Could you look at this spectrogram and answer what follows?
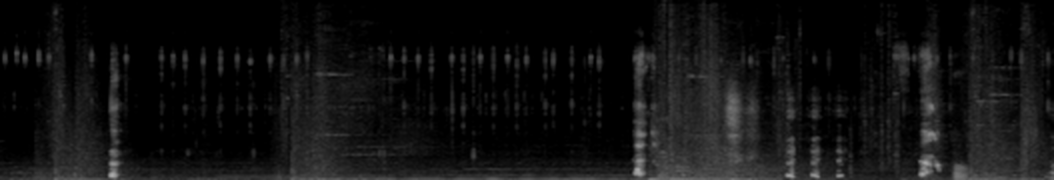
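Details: Several short, sharp, abrupt catching sounds at irregular intervals over background music and room noise: a girl with hiccups.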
